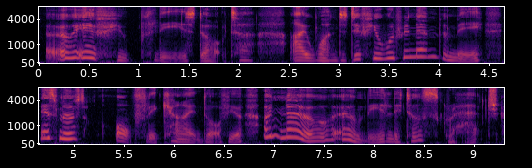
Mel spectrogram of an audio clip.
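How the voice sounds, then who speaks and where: A woman's voice: lowish voice, huge pitch swings, unhurried, warm tone, no echo, heavily acted. A woman voicing a timid society woman with a sugary, wailing voice. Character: frightened, whining society woman.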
